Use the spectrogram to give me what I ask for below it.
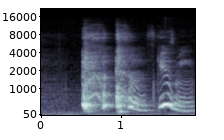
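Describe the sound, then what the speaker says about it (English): Three sharp coughs in close succession, loud and close, with short pauses between them. "I hate coughing on the video."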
